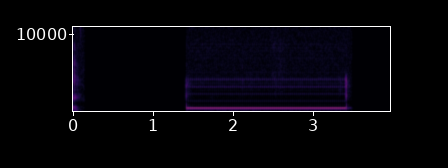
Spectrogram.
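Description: A single steady electronic ringback tone from an outgoing phone call on speakerphone sounds for about two seconds, then cuts off into silence. No one speaks.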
